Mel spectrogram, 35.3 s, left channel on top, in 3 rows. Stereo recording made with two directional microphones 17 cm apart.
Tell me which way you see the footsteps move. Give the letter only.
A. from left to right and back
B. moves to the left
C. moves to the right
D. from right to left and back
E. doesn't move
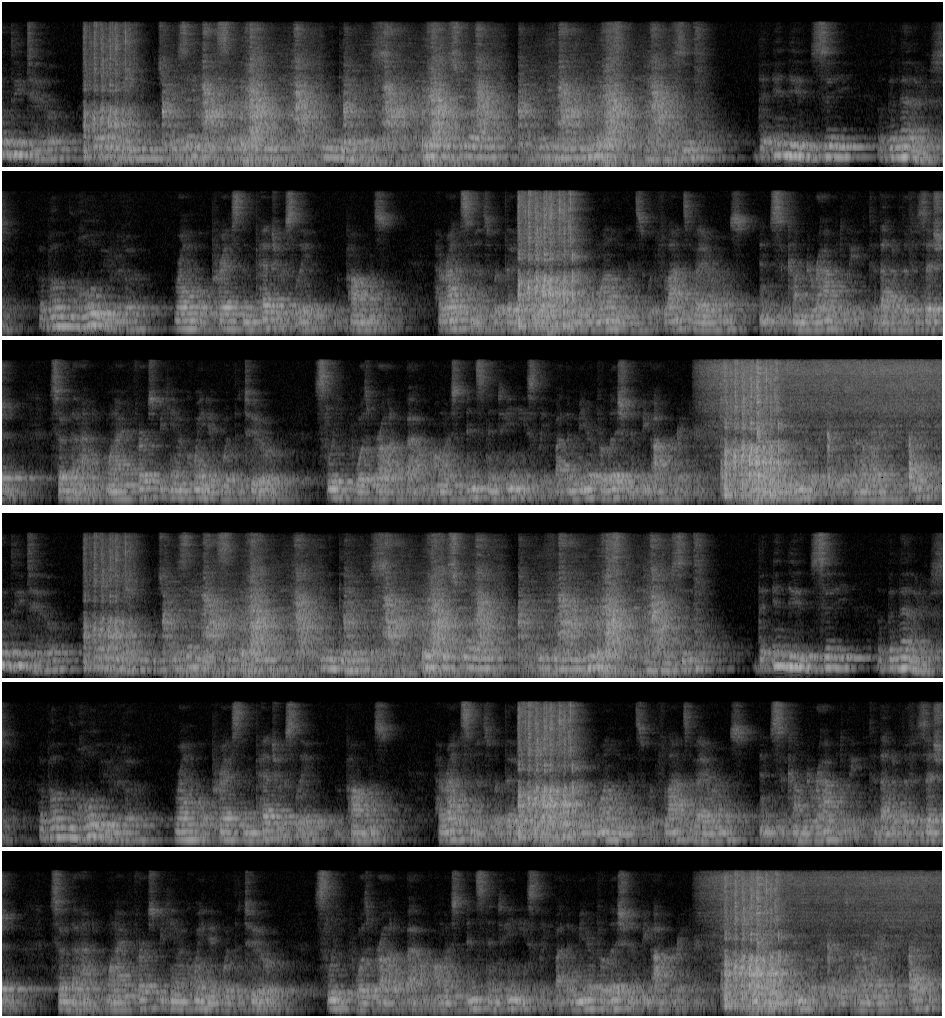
C.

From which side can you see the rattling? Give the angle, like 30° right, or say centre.
10° left.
